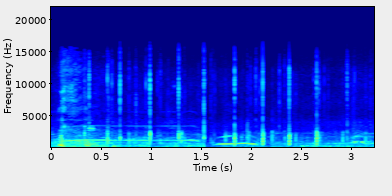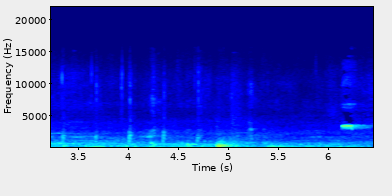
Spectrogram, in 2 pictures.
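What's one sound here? A crowd cheers and whistles outdoors, then quiets down.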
